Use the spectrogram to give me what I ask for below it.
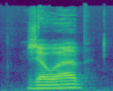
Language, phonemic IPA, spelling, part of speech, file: Arabic, /d͡ʒa.waːb/, جواب, noun, Ar-جواب.ogg
- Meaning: 1. answer, reply 2. apodosis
